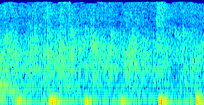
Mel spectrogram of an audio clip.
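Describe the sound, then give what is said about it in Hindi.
Applause from an audience welcoming the main speaker of a session: a faint, steady patter of many hands clapping, with a few slightly louder bursts and no voices over it. “आज के हमारे main सत्र के main speaker हमारे आदरणीय doctor मोहित गुप्ता जी को मैं आमंत्रित करना चाहता हूँ बड़े ही तालियों के साथ।”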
